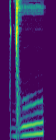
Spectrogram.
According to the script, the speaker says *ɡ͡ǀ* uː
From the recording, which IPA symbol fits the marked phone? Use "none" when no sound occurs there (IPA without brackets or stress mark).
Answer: ɡ͡ǀ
